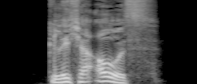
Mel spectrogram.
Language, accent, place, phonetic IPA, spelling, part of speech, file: German, Germany, Berlin, [ˌɡlɪçə ˈaʊ̯s], gliche aus, verb, De-gliche aus.ogg
- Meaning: first/third-person singular subjunctive II of ausgleichen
